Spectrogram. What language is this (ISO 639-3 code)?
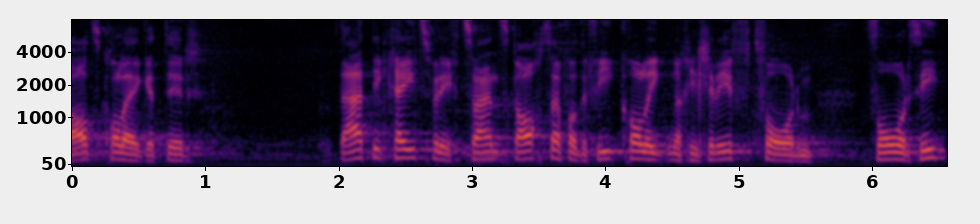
gsw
